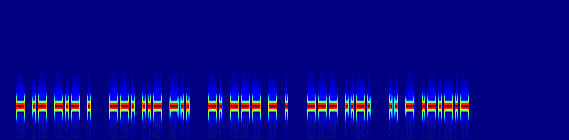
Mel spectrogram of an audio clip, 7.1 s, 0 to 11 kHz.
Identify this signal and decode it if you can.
Morse code, heard as a keyed tone, about 36 wpm, 700 Hz. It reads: TAKE GUD NOTE OF IT.
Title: Sentences from Top 500 Words and Abbreviations 35wpm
